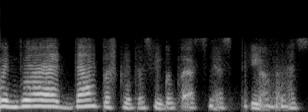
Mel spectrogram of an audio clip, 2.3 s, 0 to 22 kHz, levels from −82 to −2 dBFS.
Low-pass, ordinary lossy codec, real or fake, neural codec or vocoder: 5.4 kHz; Opus, 32 kbps; fake; codec, 16 kHz, 0.5 kbps, FreqCodec, smaller model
